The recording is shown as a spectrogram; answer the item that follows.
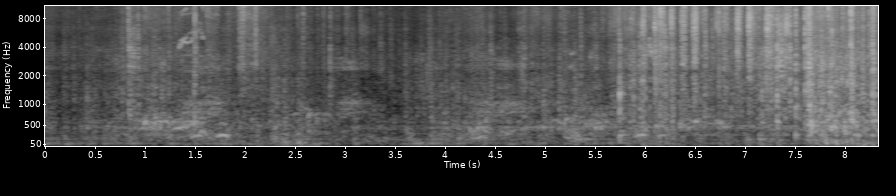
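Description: Domestic pigeons cooing, low and wavering. A run of rustling clicks comes in the last couple of seconds.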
